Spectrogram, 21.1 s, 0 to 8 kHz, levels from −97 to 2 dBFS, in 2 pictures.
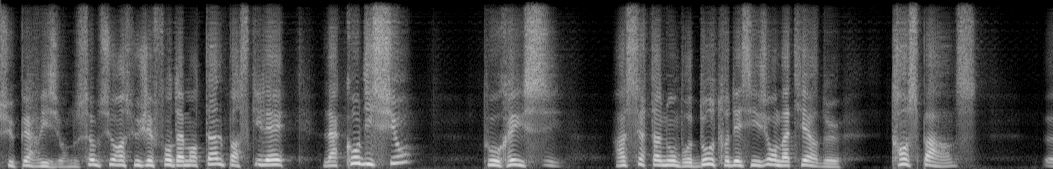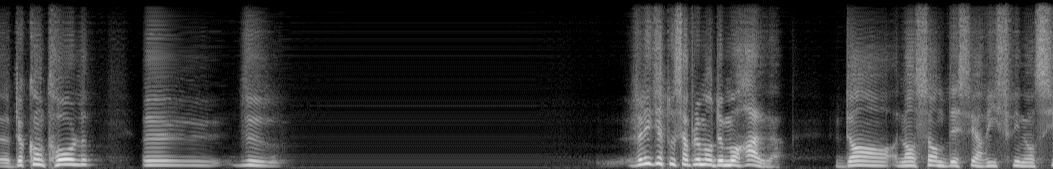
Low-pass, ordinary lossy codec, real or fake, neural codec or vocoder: none; none; fake; codec, 16 kHz, about 1 kbps, DyCAST, with the encoder's durations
